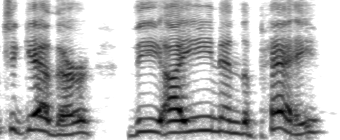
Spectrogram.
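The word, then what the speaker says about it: Pe: Pei, P-E-Y, is the 17th letter of the Hebrew alphabet, okay? Well, it's actually P-E-I is actually how it's spelled. Sometimes it means it's P-E-H, but it's Pei, okay, or Pei. This means mouth, right?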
